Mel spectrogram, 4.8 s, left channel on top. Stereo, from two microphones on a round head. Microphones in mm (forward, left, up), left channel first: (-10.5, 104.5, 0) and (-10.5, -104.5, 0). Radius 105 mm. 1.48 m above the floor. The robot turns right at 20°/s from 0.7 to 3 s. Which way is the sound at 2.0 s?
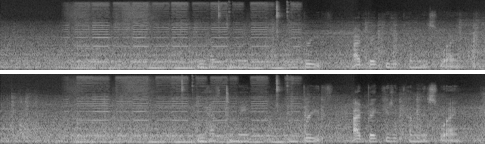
70° right (ahead or behind).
